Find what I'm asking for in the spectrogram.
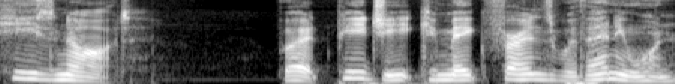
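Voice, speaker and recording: This is a put-on character voice in a calm, amused tone at a middle pitch. It moves at a fairly slow pace. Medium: read story. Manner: calm, gently amused.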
